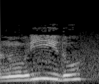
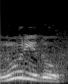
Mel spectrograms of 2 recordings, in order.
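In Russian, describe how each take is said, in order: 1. Второй гласный тянется долго. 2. Второй гласный краткий. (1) "а нуриду" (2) "Не нуриду"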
